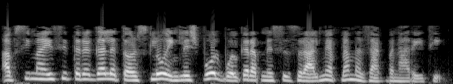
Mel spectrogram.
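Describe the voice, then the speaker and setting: A woman narrating a cartoon story in a calm, even, scripted way. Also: mid-range voice, fairly quick, muffled recording.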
